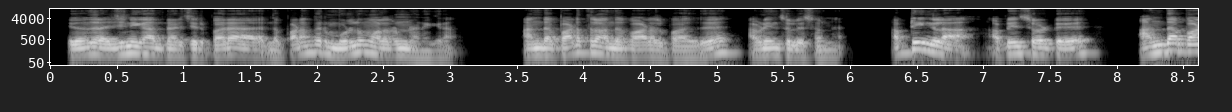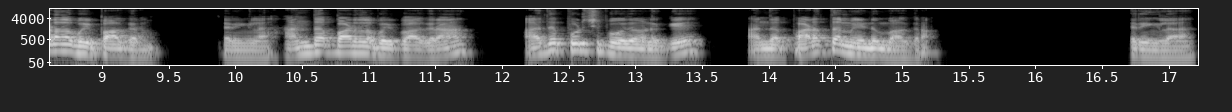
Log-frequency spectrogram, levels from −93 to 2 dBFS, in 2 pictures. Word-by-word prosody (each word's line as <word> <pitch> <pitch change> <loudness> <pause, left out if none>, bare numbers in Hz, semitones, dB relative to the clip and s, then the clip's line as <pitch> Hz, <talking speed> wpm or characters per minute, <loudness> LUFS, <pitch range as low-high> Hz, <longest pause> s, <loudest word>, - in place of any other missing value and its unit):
இது 105 - +4
வந்து 120 +1 +2
ரஜினிகாந்த் 120 -1 +1
நடிச்சிருப்பாரு. 100 +2 -1 0.2
இந்த 90 -1 -7
படம் 130 +8 -2
பேரு 145 -6 -1
முள்ளும் 140 +7 +2
மலரும்ன்னு 105 -3 0
நெனைக்கிறேன். 85 +1 -14 0.5
அந்த 110 +1 +3
படத்துல 140 +2 +1
வந்த 105 -2 +2
பாடல்பா 95 -2 -1
இது" - - 0 0.3
அப்படின்னு 110 0 0
சொல்லி 95 -3 0
சொன்னேன். 90 +1 -10 0.4
"அப்டிங்களா?" 160 -1 +3 0.3
அப்படின் 130 0 -1
சொல்டு 115 -2 +2 0.6
அந்த 155 +6 +4
பாடலப் 160 -3 +3
போயி 125 -2 +3
பாக்கணும். 95 -3 -1 0.5
சரிங்களா, 90 -2 -5 0.2
அந்த 130 +4 0
பாடல 140 -1 +4
போயி 110 -1 +4
பாக்குறான். 95 +8 -1 0.6
அது 140 +10 +1
புடிச்சு 175 -1 +2
போவுது 115 -3 +5
அவனுக்கு, 95 -3 -1 0.6
அந்த 105 +1 +1 0.2
படத்த 150 +10 +1
மீண்டும் 110 -4 +3
பாக்குறான். 85 -1 -7 1.5
சரிங்களா. 90 -3 -2
110 Hz, 135 wpm, -23 LUFS, 95-135 Hz, 1.5 s, போவுது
